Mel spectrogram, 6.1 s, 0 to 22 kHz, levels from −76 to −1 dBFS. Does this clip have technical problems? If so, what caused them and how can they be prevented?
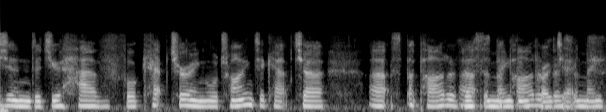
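Yes. A doubled audio track, likely from a second, slower capture path or an out-of-step edit, plays the speech again about a second late and nearly as loud, from 4.58 s to the end. Route each source through a single path and check edit alignment so only one copy reaches the mix.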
